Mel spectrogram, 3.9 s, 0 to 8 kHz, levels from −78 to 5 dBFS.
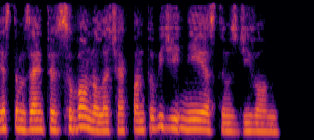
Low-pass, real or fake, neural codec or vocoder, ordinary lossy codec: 7.2 kHz; fake; codec, 16 kHz, 0.4 kbps, LongCat-Audio-Codec; AAC, 48 kbps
